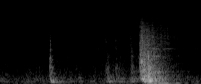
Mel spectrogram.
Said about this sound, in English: Can I close the door? Yeah, shut the door.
